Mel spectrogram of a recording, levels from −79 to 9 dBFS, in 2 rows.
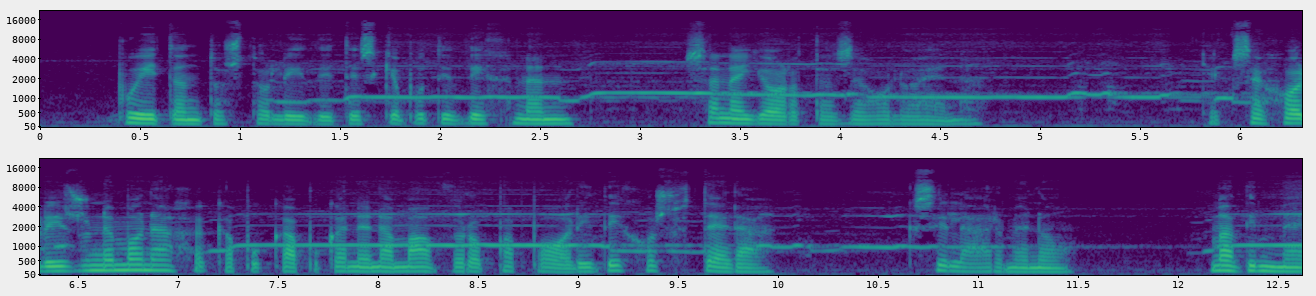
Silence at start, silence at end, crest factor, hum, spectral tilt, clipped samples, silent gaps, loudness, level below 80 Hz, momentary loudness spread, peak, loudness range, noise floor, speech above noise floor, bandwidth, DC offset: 0.35 s; 0 s; 22 dB; none; -5 dB/octave; under 0.1%; none; -24 LUFS; -56 dBFS; 12 LU; -2 dBFS; 4 LU; -53 dBFS; 30 dB; 15.5 kHz; under 0.1%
